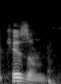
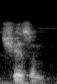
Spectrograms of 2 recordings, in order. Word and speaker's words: Chisholm: Is it pronounced Chisholm or Kism? No, it's pronounced Chisholm. Ooh. Mm-hmm. Dr. Like- Chiz. Yeah. Oh, you mean like the YouTuber, huh? No, I said jizz, but that's how close it sounds.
